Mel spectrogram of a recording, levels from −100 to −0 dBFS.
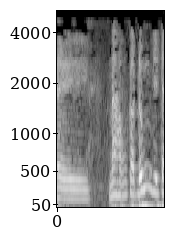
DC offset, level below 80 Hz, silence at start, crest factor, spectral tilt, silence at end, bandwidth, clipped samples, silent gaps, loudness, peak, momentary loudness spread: under 0.1%; -30 dBFS; 0 s; 16 dB; -10 dB/octave; 0 s; 4.9 kHz; under 0.1%; none; -18 LUFS; 0 dBFS; 14 LU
